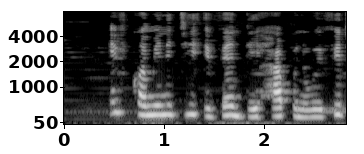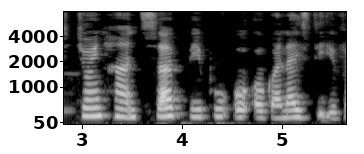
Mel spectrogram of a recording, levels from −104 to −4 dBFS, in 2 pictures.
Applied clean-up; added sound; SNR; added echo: classical method Wiener filter.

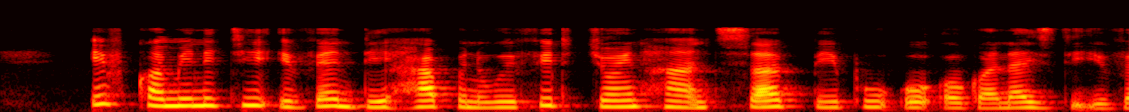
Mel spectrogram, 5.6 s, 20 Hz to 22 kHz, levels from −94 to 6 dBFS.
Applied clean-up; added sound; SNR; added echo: none; none; none; none.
